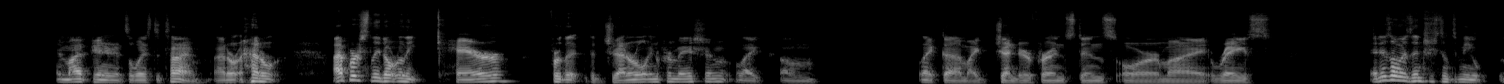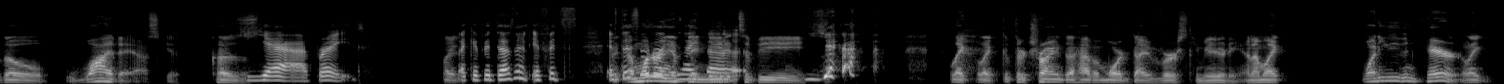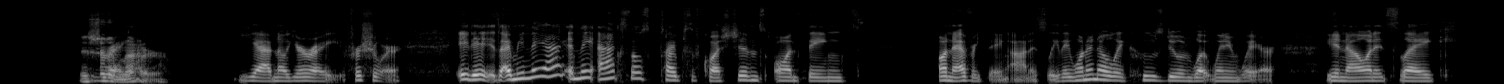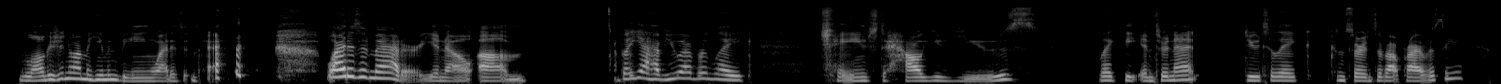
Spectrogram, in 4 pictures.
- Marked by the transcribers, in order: laughing while speaking: "I don't"; laughing while speaking: "yeah"; laughing while speaking: "matter?"
- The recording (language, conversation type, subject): English, unstructured, What do you think about companies tracking what you do online?
- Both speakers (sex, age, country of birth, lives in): female, 40-44, United States, United States; male, 20-24, United States, United States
